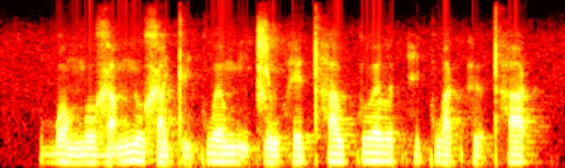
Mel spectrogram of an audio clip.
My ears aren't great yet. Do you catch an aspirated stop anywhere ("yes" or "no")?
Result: yes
